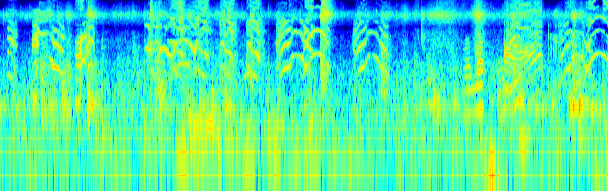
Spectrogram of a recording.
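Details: Parrot chattering with repeated looping chirps and squeaky whistled notes in fast runs, above a steady noisy hiss.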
